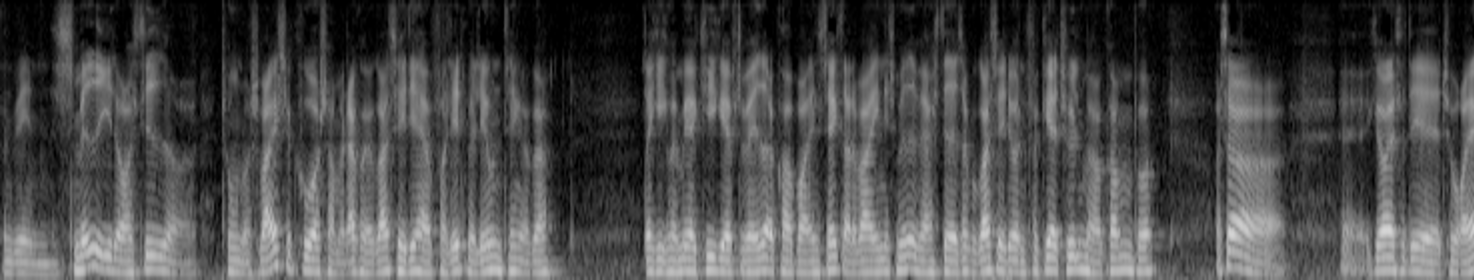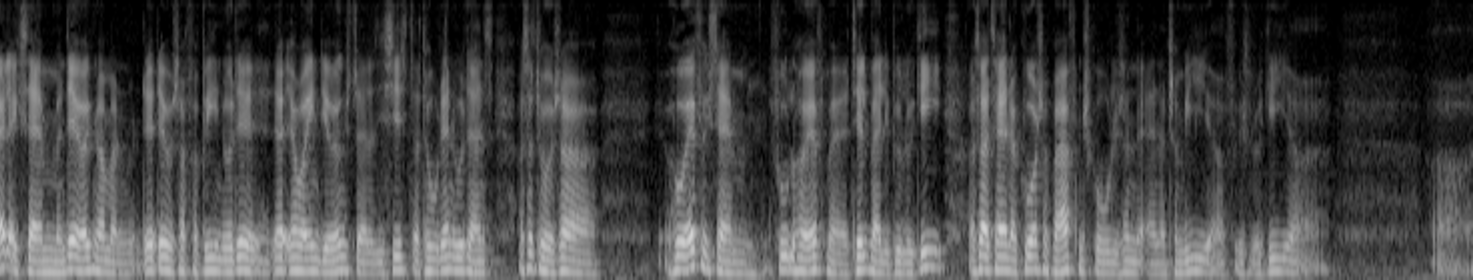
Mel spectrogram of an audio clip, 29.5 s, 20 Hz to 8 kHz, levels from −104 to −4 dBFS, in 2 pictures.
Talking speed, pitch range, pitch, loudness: 250 wpm, 120-135 Hz, 125 Hz, -34 LUFS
